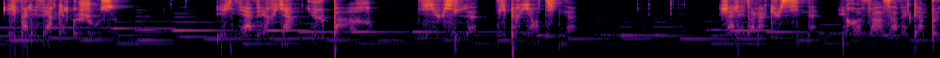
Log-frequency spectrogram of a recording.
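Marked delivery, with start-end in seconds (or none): none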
